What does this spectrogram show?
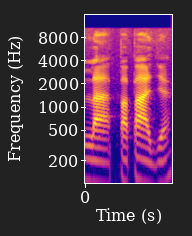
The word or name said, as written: papaya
